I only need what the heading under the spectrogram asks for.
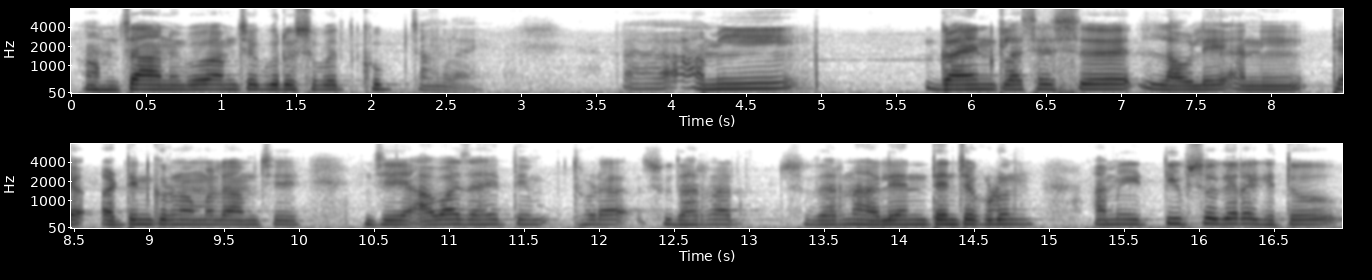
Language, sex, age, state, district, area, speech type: Marathi, male, 18-30, Maharashtra, Washim, urban, spontaneous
